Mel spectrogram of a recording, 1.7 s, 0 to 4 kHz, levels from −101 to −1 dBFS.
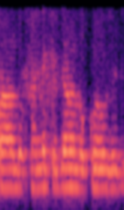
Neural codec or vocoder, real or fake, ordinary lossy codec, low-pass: none; real; none; 3.6 kHz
